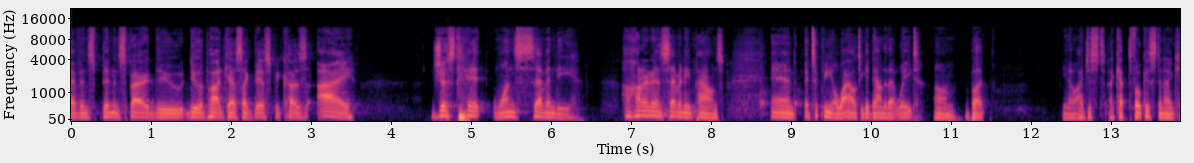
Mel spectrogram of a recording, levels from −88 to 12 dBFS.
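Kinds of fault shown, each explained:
Lost packet rebuilt from error correction: Three 20 ms gaps were filled from backup copies. They sound briefly rougher and noisier, near 1.6, 3.4 and 11.4 s.
Overlapping chunks: Every 5 s, a chunk starts 12 ms early and repeats a sliver. This gives brief stutters at 4.71 and 9.72 s.
Time-stretched section: From 7.8 s on, the speech runs about 1.6 times faster and sounds rushed, though the pitch stays put. It was likely sped up by software.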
